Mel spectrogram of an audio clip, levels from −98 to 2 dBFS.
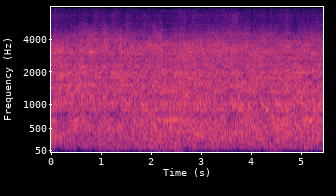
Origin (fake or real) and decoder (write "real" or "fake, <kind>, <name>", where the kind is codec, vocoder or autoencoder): fake, codec, SNAC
